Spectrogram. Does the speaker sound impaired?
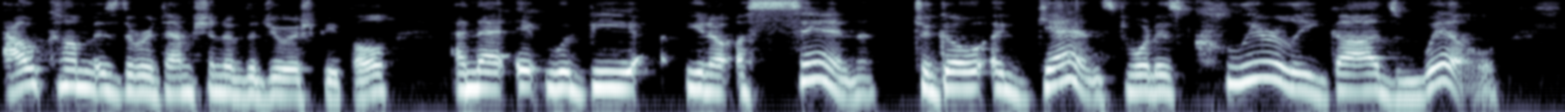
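No.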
